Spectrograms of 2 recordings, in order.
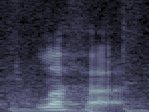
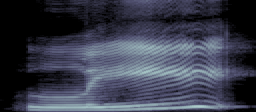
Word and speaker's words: Lethe: It's kind of like, do I pronounce the E at the end? Because it's Letha, I think.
